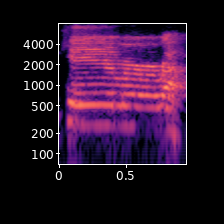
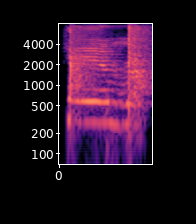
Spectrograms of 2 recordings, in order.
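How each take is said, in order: First: "camera" drawn out as cam-er-ah; slow, three syllables. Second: "camera" as cam-ra, middle vowel dropped; two syllables. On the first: Teacher showing how it would be real slow, "camera" as cam-er-ah. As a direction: give "camera" three clear beats, cam-er-ah. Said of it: "If you guys did it real slow". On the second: Teacher explaining it's actually two, "camera" said as cam-ra. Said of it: "It's actually two". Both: Shown as a demonstration.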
